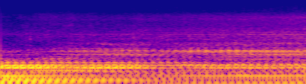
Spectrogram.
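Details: Prodrive Subaru Impreza STi on a mild rebuild, first start after fitting mechanical upgrades: catches and holds a smooth, even run with steady pulses and light revving, no knocks or misfires; healthy, though a fuel clamp was found leaking afterwards.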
